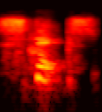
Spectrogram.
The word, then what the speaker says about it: Styx: Our next category is sticks, but that's spelled S-T-Y-X.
